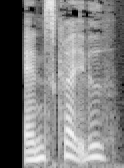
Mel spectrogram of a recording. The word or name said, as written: anskreven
